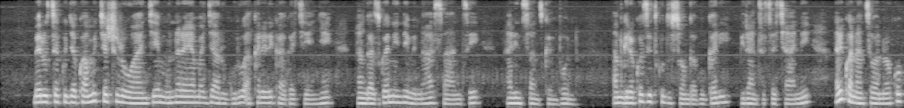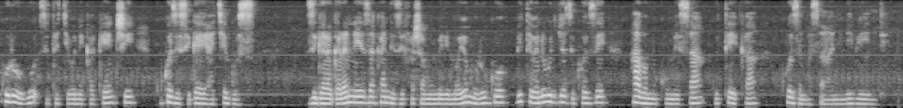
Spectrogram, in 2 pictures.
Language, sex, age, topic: Kinyarwanda, female, 25-35, education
